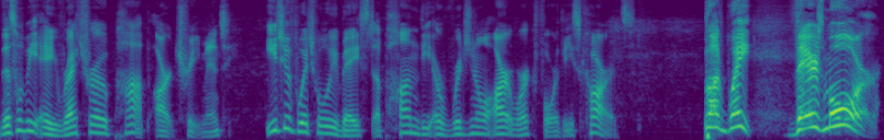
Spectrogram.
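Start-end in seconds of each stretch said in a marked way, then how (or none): 7.0-8.6 loud, shrill infomercial host voice. Presenting new card art treatments, switching into an infomercial host voice. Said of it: "You've turned into an infomercial host".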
